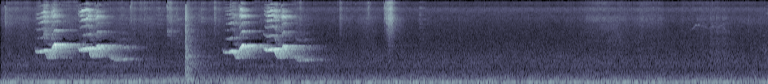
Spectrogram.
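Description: Cockatiel giving bright, downward-slurred chirps in two quick pairs.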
